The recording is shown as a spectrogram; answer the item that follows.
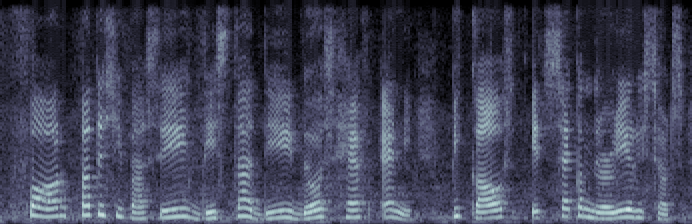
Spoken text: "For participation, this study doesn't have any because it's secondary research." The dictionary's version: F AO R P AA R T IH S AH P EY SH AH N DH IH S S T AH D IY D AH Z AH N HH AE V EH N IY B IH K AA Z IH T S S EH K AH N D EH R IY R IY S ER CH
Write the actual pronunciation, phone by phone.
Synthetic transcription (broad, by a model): F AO R P AA R T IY S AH P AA S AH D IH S S T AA D IY D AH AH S HH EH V EH N IY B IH K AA S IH T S S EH K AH N D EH R IY R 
